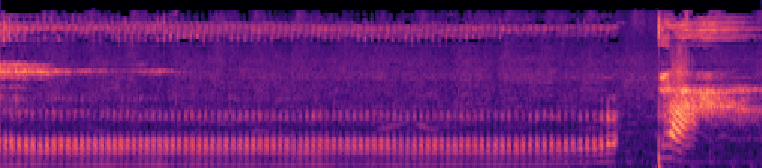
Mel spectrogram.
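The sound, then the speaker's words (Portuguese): A voice imitates a drumroll before a prize draw, with a steady, buzzing rolled trill that holds for about four seconds, then cuts off abruptly before a short, bright burst of sound. “Tá parecendo muito mais uma moto agrale com motor dois tempos, mas tá excelente.”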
